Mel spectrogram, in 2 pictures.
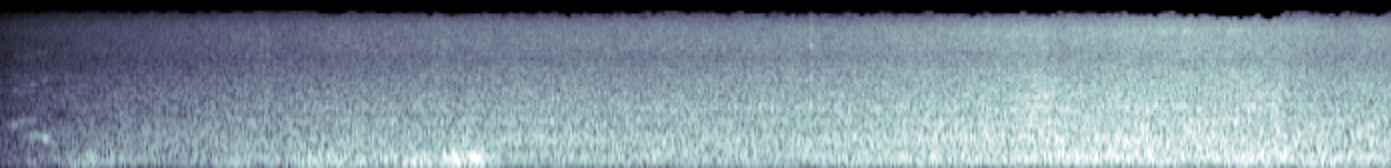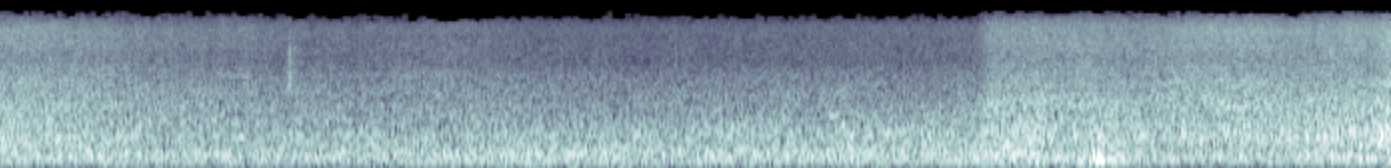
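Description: Ocean surf breaking and washing up the beach: a steady rushing wash that swells and eases, fading in at the start.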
